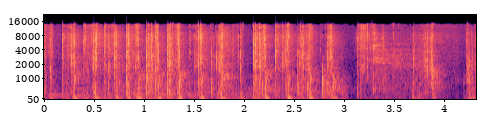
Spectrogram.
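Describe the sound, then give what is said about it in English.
Tarot cards being shuffled, a rapid run of crisp flapping riffles for about three seconds, then quieter sliding and a final snap as a card is drawn. “let's get an advice card for this week's energy advice spirit for this energy”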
